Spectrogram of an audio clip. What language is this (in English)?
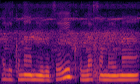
Nepali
